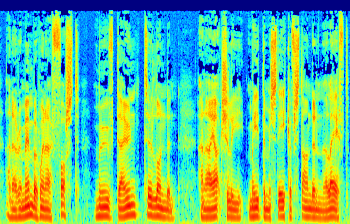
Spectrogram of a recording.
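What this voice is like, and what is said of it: Scottish accent. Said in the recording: “as you can hear from my accent, I'm from Scotland”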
